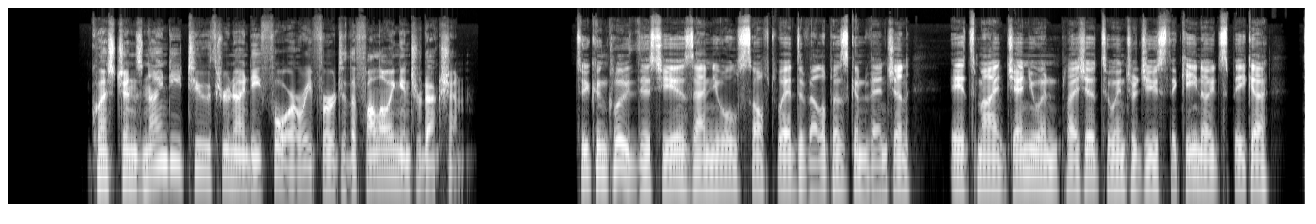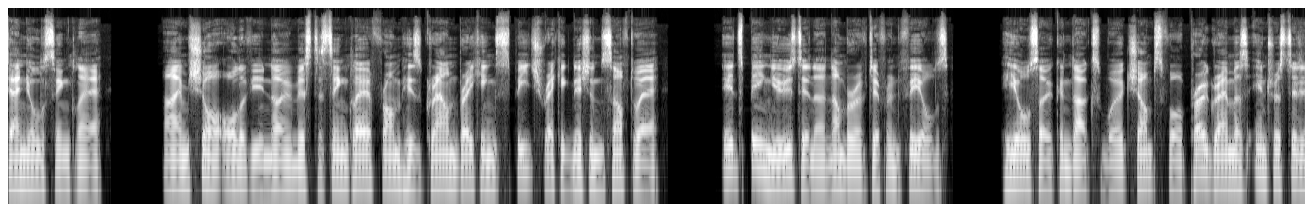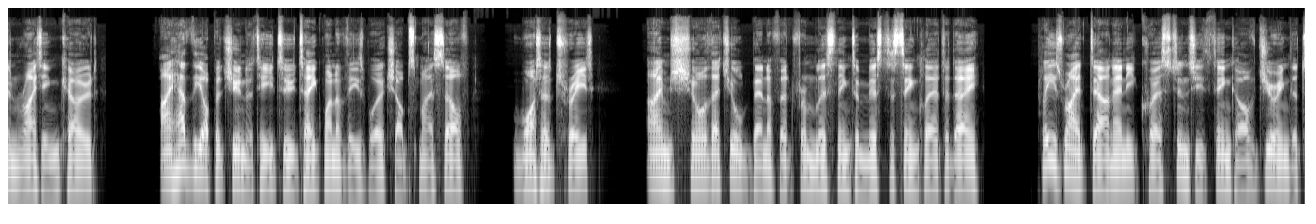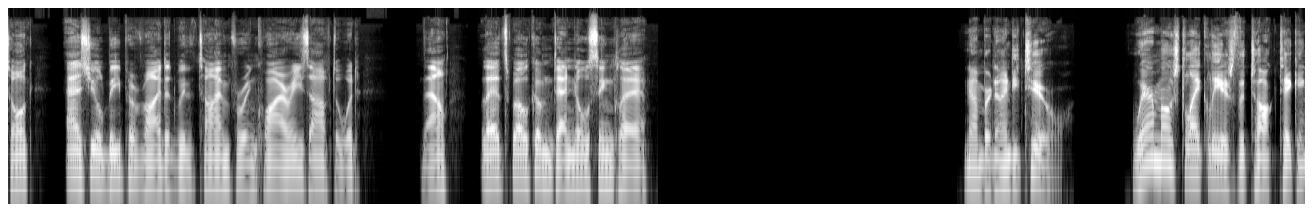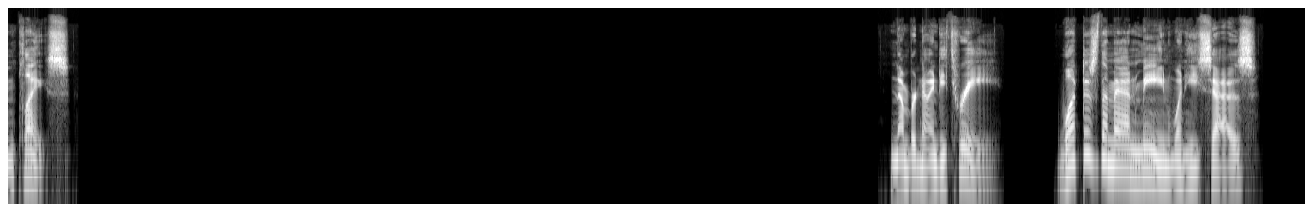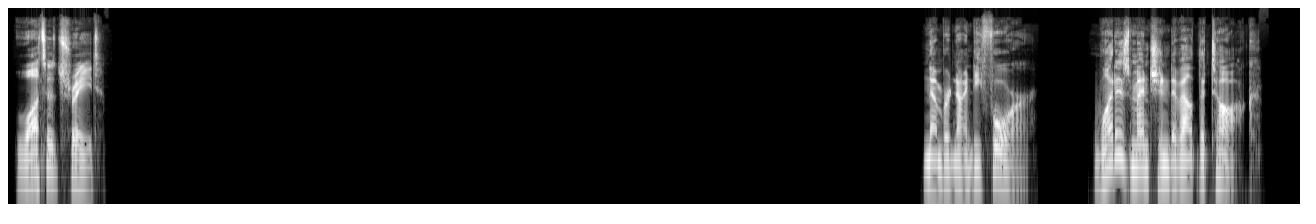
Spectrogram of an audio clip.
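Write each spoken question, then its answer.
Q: Where most likely is the talk taking place?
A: At a software developers convention

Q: What is mentioned about the talk?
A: There will be time for questions afterward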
